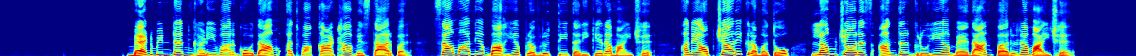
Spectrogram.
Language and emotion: Gujarati, neutral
